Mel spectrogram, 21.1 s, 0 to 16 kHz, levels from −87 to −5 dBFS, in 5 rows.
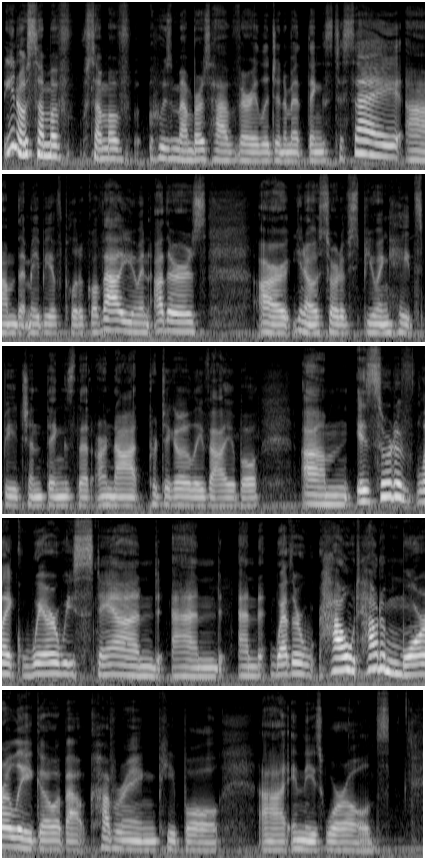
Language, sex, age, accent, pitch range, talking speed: English, female, 30-49, American, 140-185 Hz, 175 wpm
